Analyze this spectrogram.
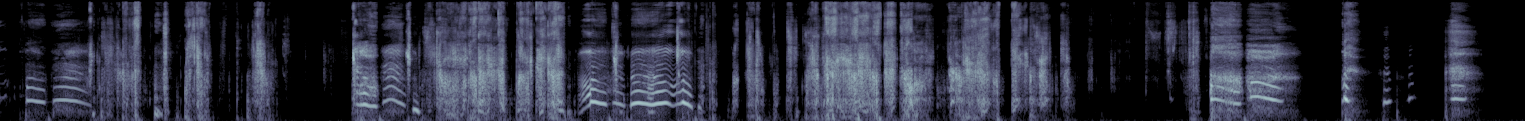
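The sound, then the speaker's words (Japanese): Wet slurping of yogurt full of small seeds, many irregular sucking and smacking bursts broken by short pauses, mixed with high, breathy moaning vocal sounds. “音を立てずに吸うのが難しいです。小種たっぷりヨーグルトですの。”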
